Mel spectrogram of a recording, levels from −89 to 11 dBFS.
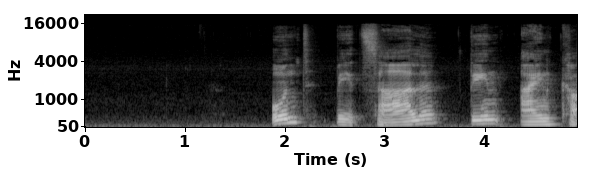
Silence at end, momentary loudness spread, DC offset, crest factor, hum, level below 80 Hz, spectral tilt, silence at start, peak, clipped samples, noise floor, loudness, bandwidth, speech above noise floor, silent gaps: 0 s; 11 LU; under 0.1%; 18 dB; none; -52 dBFS; -6 dB/octave; 1.9 s; -2 dBFS; under 0.1%; -53 dBFS; -19 LUFS; 15.5 kHz; 36 dB; none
